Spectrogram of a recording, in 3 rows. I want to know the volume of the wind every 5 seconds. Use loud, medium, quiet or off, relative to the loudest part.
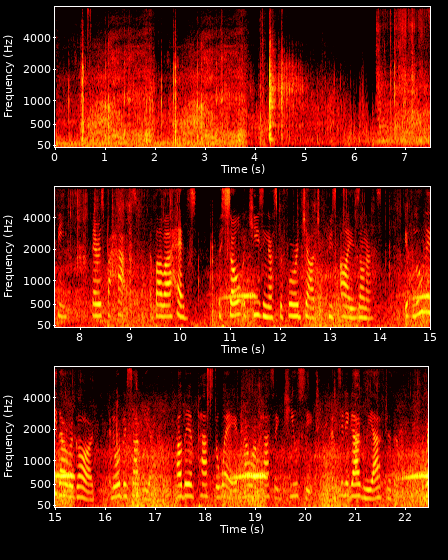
quiet, quiet, medium, loud, loud.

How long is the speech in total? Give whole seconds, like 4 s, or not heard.
15 s.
